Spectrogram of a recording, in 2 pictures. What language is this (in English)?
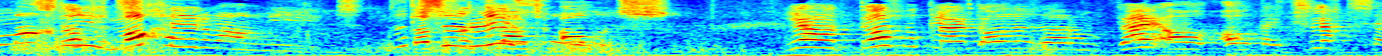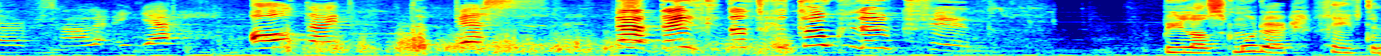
Dutch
